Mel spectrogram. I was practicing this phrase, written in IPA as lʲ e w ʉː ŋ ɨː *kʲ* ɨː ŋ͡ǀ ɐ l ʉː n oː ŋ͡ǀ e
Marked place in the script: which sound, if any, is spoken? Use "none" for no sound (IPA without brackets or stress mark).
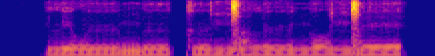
k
